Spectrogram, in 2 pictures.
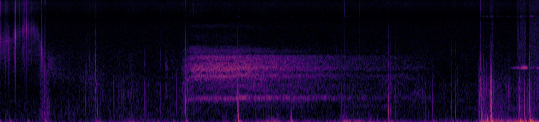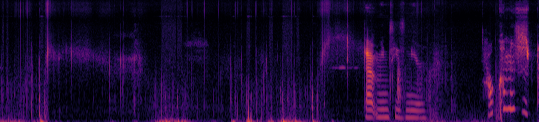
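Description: Fingers tap on a touchscreen keyboard with soft clicks.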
